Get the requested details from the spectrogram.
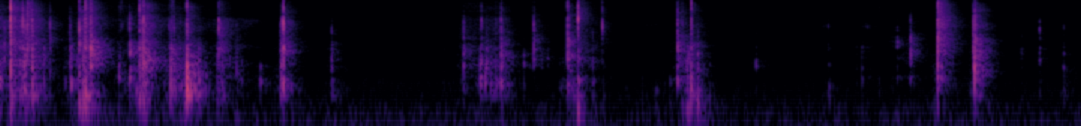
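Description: Fingertips tap and rub the soft surface of a full, printed plastic bag of burdock rolls. Soft, bright crinkles and rustles come in irregular bursts, separated by short pauses of near silence. The sound is quiet, with almost no low end.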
